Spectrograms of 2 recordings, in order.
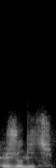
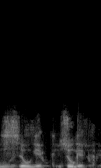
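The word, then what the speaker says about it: Žugić: It's pronounced Zhugic, but like here, people call it Zugic.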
